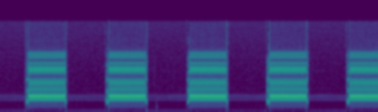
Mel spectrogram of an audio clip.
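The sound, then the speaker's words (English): A loud Kenley telephone busy signal pulses in steady on-off bursts, about five buzzy tones at regular intervals, with the subtle ringtone blips at the start and end of each burst enhanced, alone with no voices. “Here's the Kenley busy signal with the ringtone blips enhanced.”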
